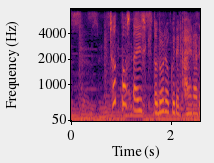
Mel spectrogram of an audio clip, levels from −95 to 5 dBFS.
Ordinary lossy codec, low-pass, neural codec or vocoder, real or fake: none; 7.2 kHz; none; real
